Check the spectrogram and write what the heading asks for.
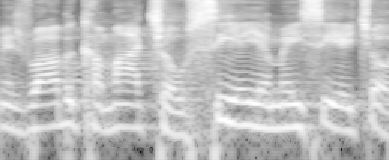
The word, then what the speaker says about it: Camacho: name is Robert Camacho, C-A-M-A-C-H-O, you know, like Macho Man.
